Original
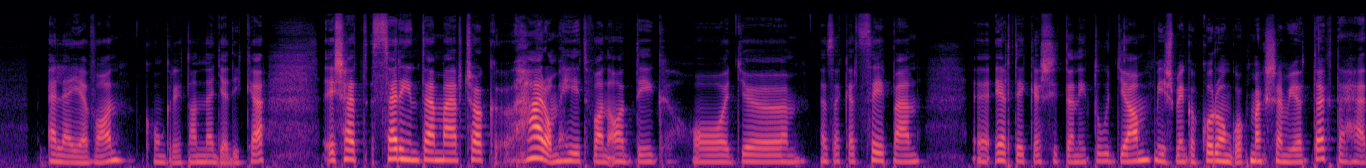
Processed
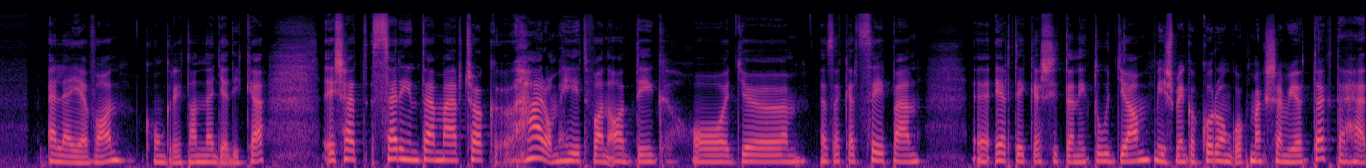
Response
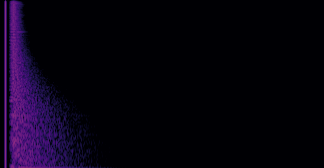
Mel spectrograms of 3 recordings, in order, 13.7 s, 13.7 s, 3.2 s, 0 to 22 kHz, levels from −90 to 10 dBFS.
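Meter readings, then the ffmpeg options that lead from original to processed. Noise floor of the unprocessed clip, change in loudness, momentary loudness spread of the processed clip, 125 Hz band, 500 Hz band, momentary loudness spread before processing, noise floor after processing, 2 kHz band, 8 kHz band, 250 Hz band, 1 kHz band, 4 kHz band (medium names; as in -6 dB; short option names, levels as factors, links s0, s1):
-58 dBFS, -3.0 dB, 8 LU, -0.5 dB, -2.5 dB, 14 LU, -55 dBFS, -3.5 dB, +1.0 dB, -2.0 dB, -4.0 dB, 0.0 dB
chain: -af "acompressor=threshold=0.0447:ratio=3,volume=1.5"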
